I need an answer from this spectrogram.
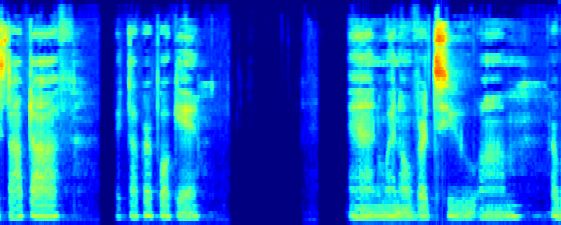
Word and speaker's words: poke: So on her way, she stopped at a grocery store and bought some poke to take with her. And for those who don't know, poke, it's spelled like poke, P-O-K-E.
